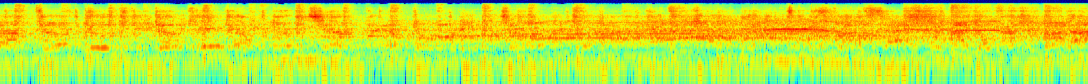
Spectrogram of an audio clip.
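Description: A live pop/hip-hop song played loud through an arena sound system, with a heavy bass beat and singing, heard from the stands with the crowd screaming along.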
